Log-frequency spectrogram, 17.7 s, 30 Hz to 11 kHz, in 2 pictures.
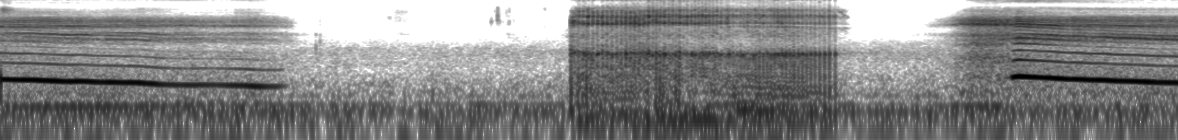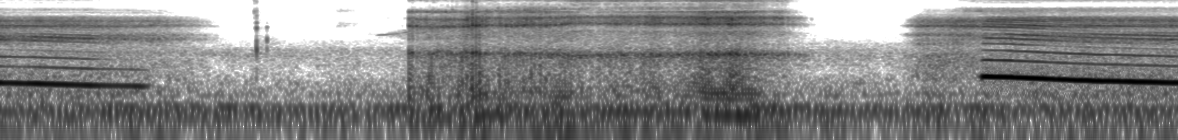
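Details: Repeated whistling squeaks alternating with noisy breaths, cycling about every 4 to 5 seconds, during sleep; snoring.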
